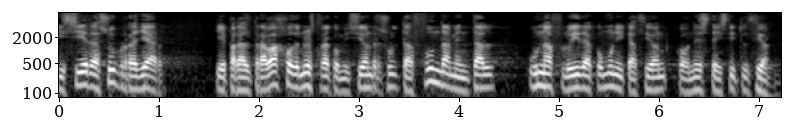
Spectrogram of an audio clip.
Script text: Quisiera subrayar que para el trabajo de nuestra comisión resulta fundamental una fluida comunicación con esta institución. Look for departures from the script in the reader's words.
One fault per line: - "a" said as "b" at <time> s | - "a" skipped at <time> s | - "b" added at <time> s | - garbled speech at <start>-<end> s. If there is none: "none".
none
